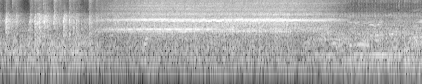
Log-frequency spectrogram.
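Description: A few knocks of cargo being handled, then a steady high-pitched turbine whine with hiss that fades out about five seconds in, typical of an aircraft engine or auxiliary power unit running by an open cargo hold.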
